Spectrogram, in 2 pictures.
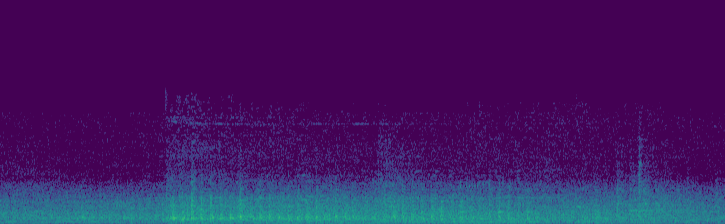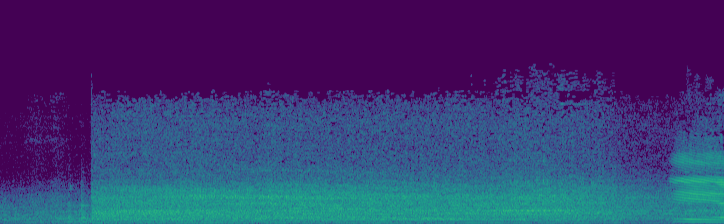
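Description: Diesel engines of heavy road-building machinery running continuously. The sound changes abruptly about eight seconds in to a steadier, even engine drone with a low hum.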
